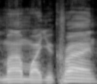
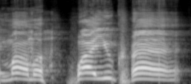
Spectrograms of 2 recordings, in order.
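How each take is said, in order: First: Said in the usual way. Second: High, slow, drawn-out comedian impression; Bernie Mac. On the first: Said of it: "I feel like it's a beautiful quote". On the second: Boy asks his mama in an adult comic's high, drawn-out voice. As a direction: stretch it out as a brash adult comic. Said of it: "reread it as Bernie Mac's voice".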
